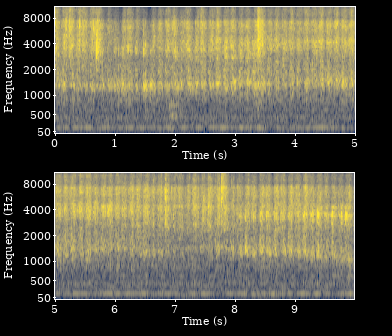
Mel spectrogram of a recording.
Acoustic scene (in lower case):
restroom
